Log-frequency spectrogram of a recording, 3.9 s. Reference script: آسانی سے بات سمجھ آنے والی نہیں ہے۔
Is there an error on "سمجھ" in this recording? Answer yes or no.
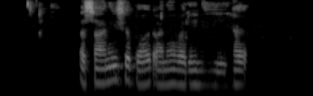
yes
